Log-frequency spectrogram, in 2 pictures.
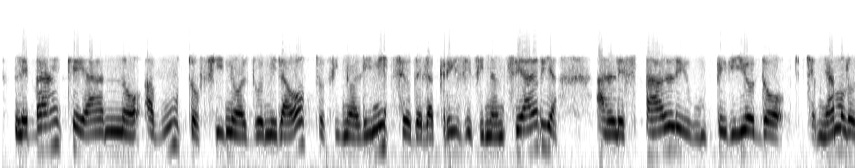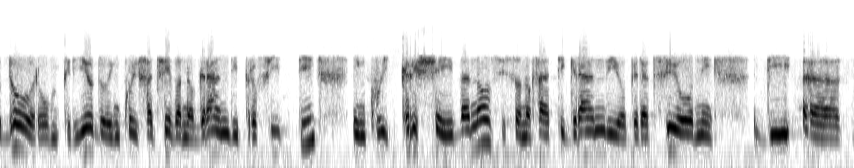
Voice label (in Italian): Radio; Concordanze; Radio anchio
